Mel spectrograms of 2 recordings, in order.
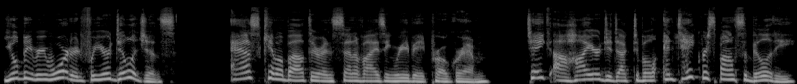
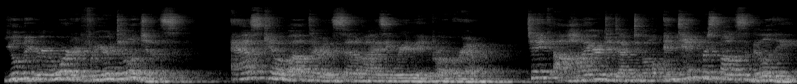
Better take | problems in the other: first | room echo; noticeable; dies away in 1 s // off-mic speech; far

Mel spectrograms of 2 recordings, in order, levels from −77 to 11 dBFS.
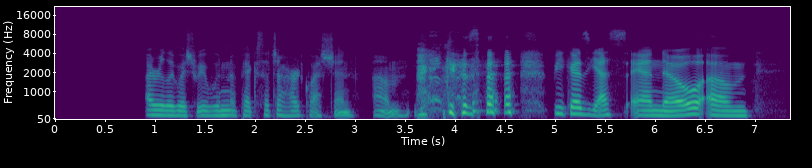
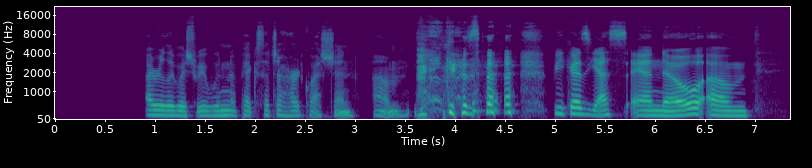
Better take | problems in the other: second | muffled; slightly; fading above 3 kHz

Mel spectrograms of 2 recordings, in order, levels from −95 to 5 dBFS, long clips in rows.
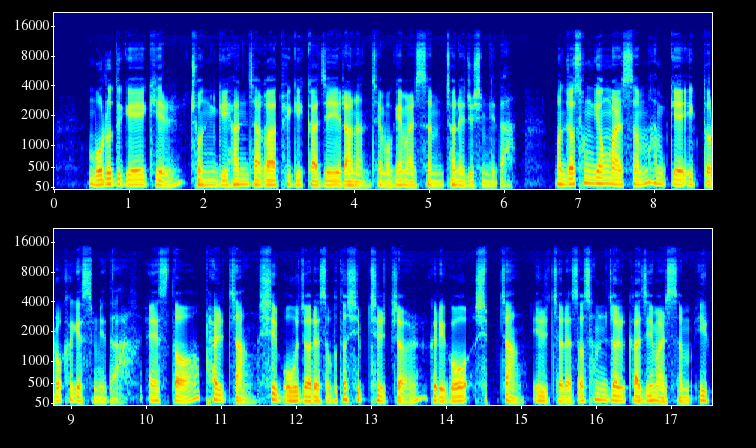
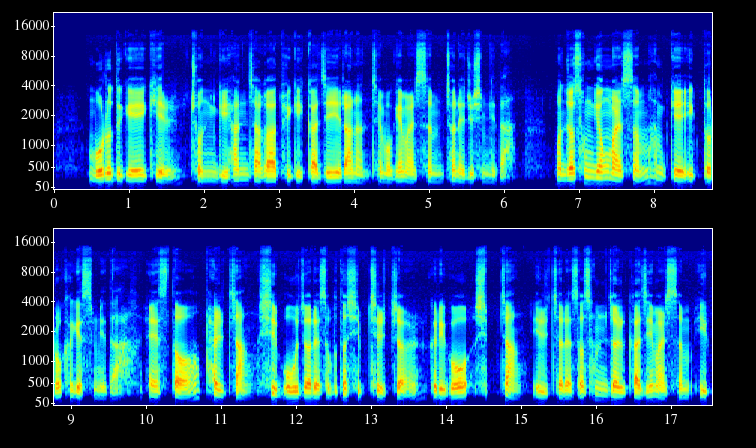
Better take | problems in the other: first | thin; very; fading below 300 Hz

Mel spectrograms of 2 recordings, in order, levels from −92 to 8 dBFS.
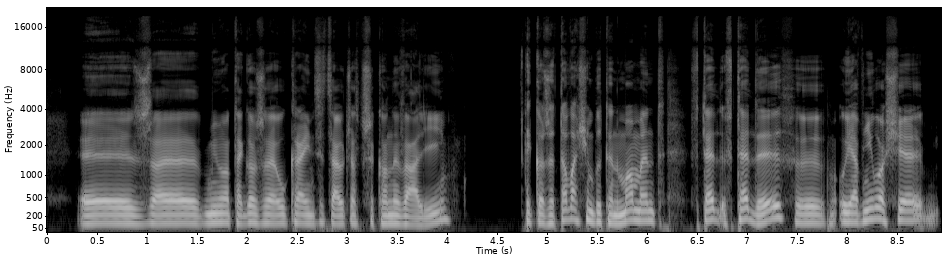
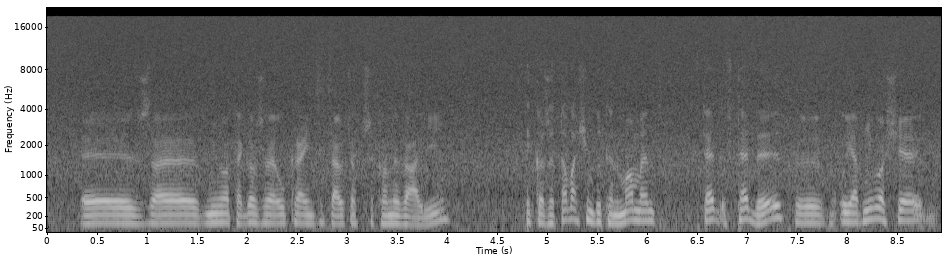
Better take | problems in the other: first | hiss; loud; throughout; 8 dB below the speech

